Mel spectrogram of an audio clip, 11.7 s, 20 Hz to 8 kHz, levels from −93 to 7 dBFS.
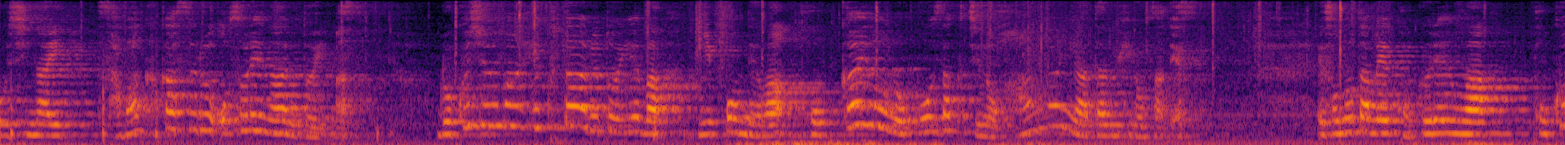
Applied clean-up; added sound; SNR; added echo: none; Scissors; 13 dB; reverberation time 1.4 s.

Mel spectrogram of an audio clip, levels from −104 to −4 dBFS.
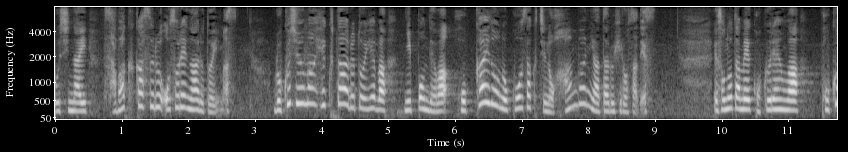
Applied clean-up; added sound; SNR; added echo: none; none; none; none.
